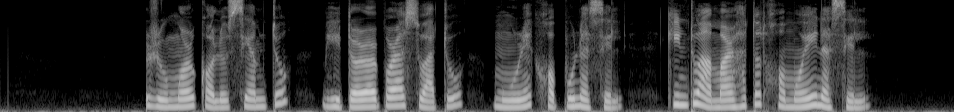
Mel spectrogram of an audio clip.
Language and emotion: Assamese, sad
